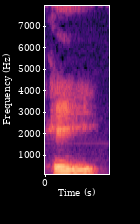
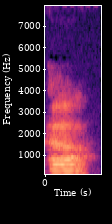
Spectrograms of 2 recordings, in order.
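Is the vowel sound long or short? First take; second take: long; short. First: A long vowel, as in 'cake'. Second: A short vowel, as in 'cat'. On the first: "nor a long A sound" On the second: "it's not a short A sound"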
